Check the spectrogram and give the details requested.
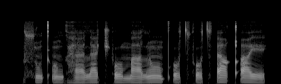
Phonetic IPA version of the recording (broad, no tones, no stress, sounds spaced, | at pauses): sʷ ẽ kʼ õ ɡʱ æ l æ t͡ʃʼ o m a l õ pʼ o t͡sʼ o t͡sʼ æ qʼ e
